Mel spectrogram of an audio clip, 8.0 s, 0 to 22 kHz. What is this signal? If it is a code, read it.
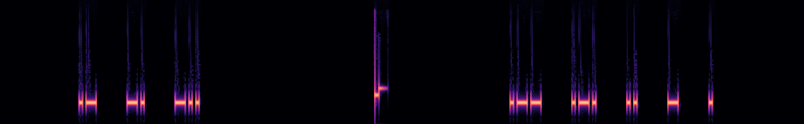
Morse code, heard as a keyed tone, about 34 wpm, spaced as for 20 wpm, 690 Hz. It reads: AND WRITE
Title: 3x Character Spacing - Top 100 Words - 35wpm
